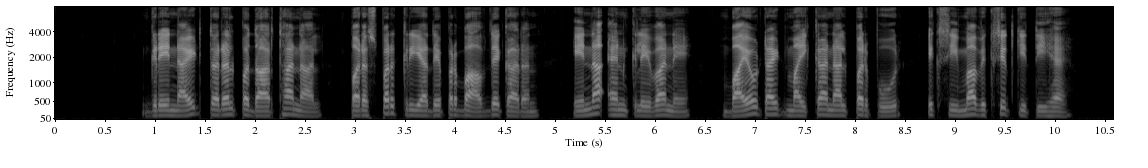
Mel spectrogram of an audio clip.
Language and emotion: Punjabi, neutral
